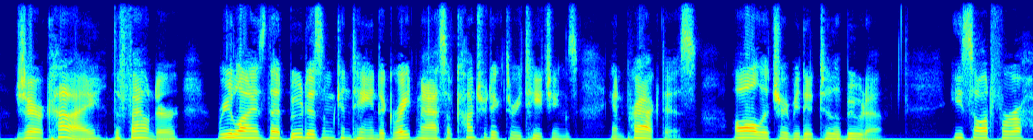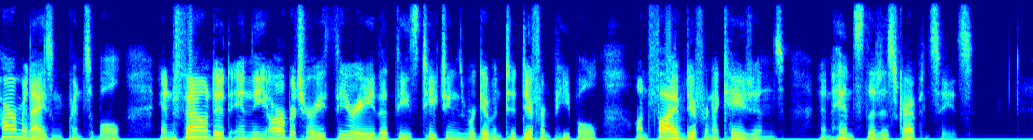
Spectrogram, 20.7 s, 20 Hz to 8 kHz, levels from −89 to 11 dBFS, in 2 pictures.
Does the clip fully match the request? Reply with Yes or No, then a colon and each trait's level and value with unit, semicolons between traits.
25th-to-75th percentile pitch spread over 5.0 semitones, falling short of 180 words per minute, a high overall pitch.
No: wide, 5.4 semitones; average, 145 wpm; medium, 150 Hz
